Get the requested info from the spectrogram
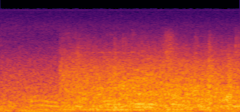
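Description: Outdoor city-street background noise: a low steady rumble with faint, indistinct voices. The noise grows thicker about half a second in.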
